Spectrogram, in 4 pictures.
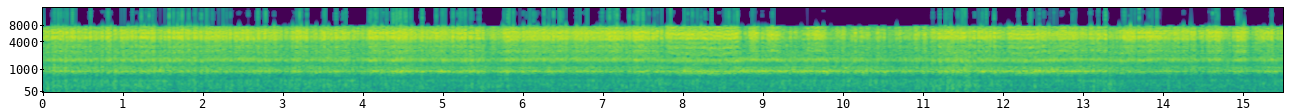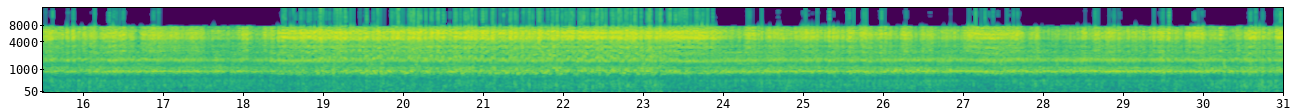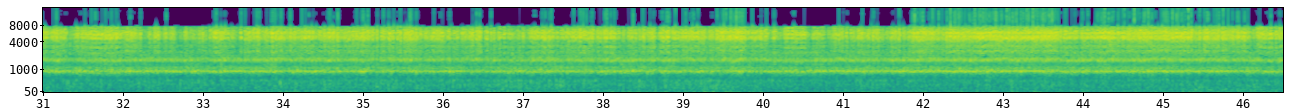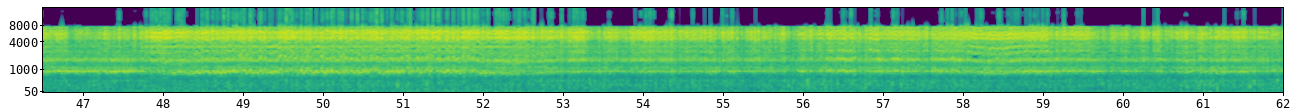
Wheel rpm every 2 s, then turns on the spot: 240, 240, 230, 240, 220, 230, 230, 230, 230, 220, 200, 200, 220, 230, 230, 230, 230, 240, 230, 230, 230, 230, 230, 230, 210, 190, 200, 240, 230, 220, 230.
none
